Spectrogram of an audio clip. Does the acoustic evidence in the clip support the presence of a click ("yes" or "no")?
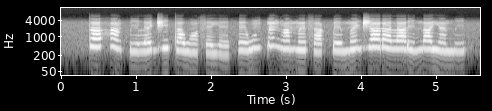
no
